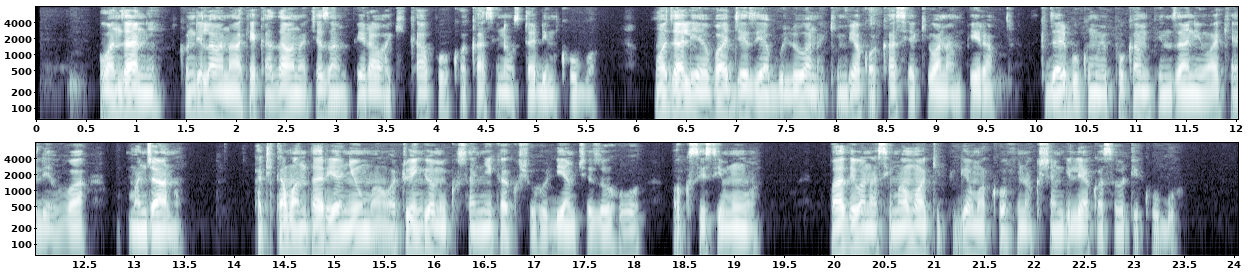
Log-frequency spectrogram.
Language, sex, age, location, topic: Swahili, male, 18-24, Nairobi, education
